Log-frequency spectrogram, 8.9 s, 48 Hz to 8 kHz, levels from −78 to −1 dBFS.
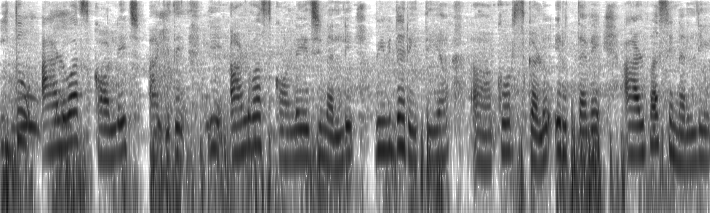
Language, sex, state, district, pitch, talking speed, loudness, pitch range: Kannada, female, Karnataka, Dakshina Kannada, 180 Hz, 95 wpm, -16 LUFS, 160-210 Hz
